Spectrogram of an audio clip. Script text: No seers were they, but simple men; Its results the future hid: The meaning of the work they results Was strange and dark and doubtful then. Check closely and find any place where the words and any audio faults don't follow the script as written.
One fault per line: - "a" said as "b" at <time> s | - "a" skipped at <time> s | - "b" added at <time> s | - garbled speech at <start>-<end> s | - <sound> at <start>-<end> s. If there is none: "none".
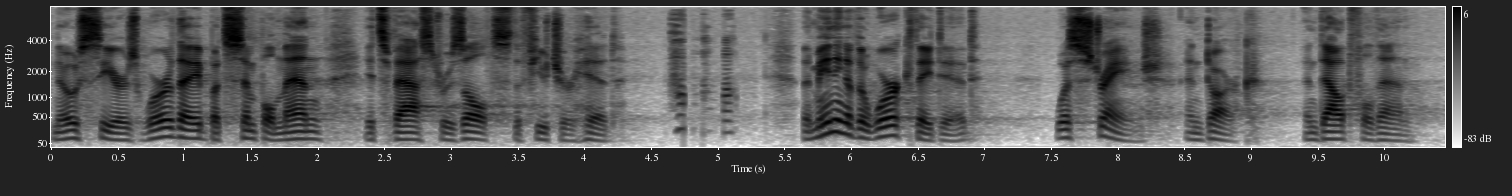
- "vast" added at 2.5 s
- laugh at 4.6-5.2 s
- "results" said as "did" at 6.6 s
